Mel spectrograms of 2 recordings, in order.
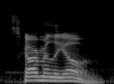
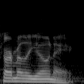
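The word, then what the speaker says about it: Scarmiglione: was the element of scar milione it's karma Leone gotta pronounce the e as clearly there's like a water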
